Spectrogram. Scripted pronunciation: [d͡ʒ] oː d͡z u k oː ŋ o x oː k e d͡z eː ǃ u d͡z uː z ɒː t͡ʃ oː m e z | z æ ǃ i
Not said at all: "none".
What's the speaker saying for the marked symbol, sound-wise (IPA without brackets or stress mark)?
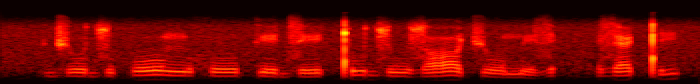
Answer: d͡ʒ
